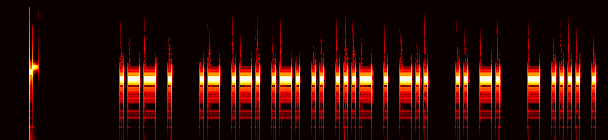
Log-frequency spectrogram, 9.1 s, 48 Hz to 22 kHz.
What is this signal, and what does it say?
Morse code, heard as a keyed tone, about 20 wpm, 700 Hz. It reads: WE ARRIVED IN THE
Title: Sentences with 8-Word Phrases - 20wpm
